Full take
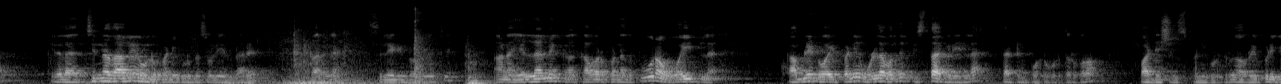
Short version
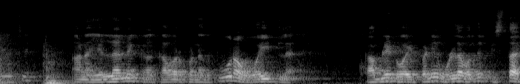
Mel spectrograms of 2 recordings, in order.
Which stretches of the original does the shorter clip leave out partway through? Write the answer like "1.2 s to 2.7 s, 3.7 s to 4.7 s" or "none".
none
